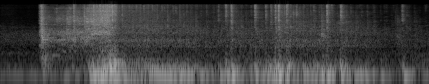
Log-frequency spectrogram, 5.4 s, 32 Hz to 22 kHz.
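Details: 1973 Porsche 914 2.0 after oil change, valve adjustment and new spark plugs: short crank, catches with a burst, settles into uneven hunting idle; hard starting, cause unknown.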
